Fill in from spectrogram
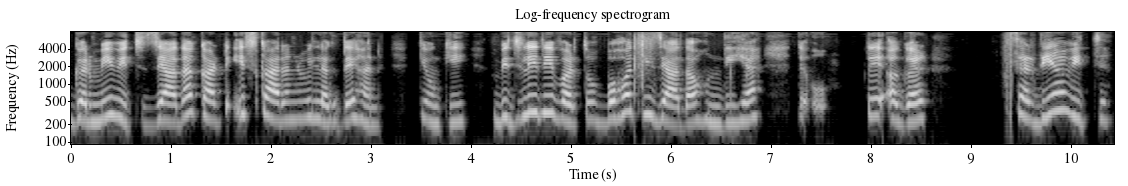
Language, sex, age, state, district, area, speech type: Punjabi, female, 18-30, Punjab, Jalandhar, urban, spontaneous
